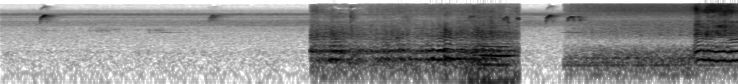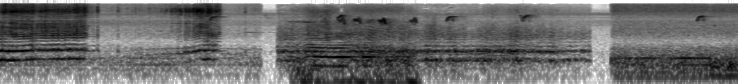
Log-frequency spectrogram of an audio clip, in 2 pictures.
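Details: Bees pass close by in several long, droning buzz bouts separated by brief gaps. The hum rises and falls in pitch as each insect moves. Faint high chirps sound in the quieter opening.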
